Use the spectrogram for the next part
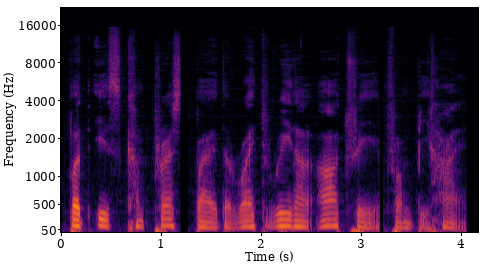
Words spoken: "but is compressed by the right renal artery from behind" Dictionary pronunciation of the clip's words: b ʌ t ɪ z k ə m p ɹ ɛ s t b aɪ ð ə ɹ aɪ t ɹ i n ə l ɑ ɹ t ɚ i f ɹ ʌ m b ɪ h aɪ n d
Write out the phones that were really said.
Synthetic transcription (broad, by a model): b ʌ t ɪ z k ə m p ɹ ɛ s t b aɪ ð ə ɹ aɪ t ɹ i n ə l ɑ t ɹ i f ɹ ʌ m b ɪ h aɪ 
